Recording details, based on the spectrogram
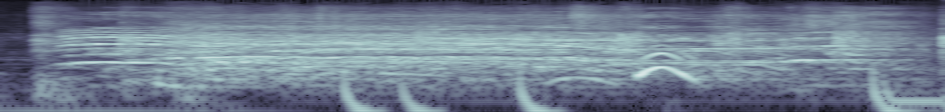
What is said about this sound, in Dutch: We nemen deze eh, radar live op van op het podcastfestival van de Standaard in Oostende met voor mij een fantastisch publiek. Als je in de podcast wilt, het is nu de moment om even te roepen.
